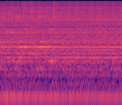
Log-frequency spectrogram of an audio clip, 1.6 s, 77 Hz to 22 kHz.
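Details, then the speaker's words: Renault Clio 172/182 F4R engine idling after fitting replacement non-genuine coil packs: mostly steady with faint unevenness, about 85% right; slight residual misfire at idle, owner suspects a faulty injector. "It's got a little bit of a Well, it's not even a miss. It's about 85% where it needs to be."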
